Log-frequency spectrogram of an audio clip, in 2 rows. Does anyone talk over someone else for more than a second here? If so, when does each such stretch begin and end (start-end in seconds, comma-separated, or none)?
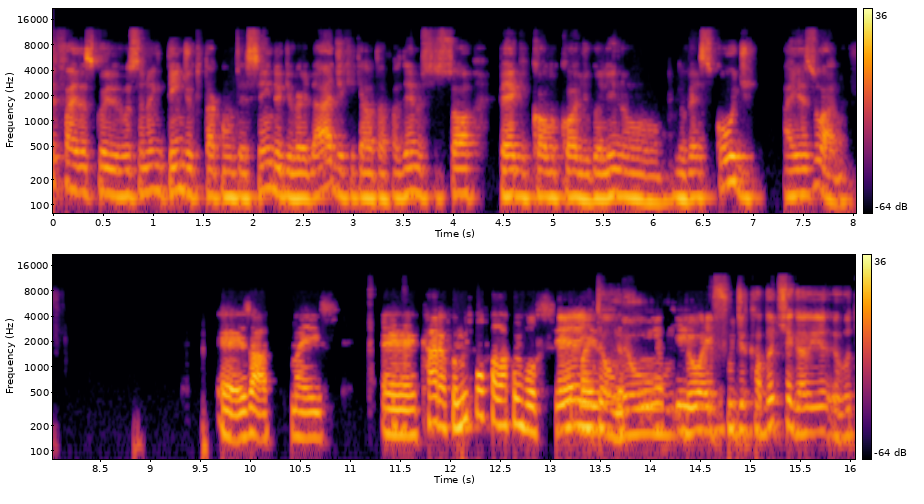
13.1-14.6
